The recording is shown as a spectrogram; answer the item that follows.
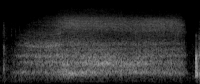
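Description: A man's long, breathy sigh lasting about a second and a half, cut off just before a word.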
